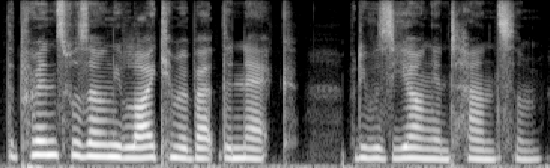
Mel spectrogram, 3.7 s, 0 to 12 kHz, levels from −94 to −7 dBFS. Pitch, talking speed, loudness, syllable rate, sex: 215 Hz, 245 wpm, -16 LUFS, 6.2 syllables/s, female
